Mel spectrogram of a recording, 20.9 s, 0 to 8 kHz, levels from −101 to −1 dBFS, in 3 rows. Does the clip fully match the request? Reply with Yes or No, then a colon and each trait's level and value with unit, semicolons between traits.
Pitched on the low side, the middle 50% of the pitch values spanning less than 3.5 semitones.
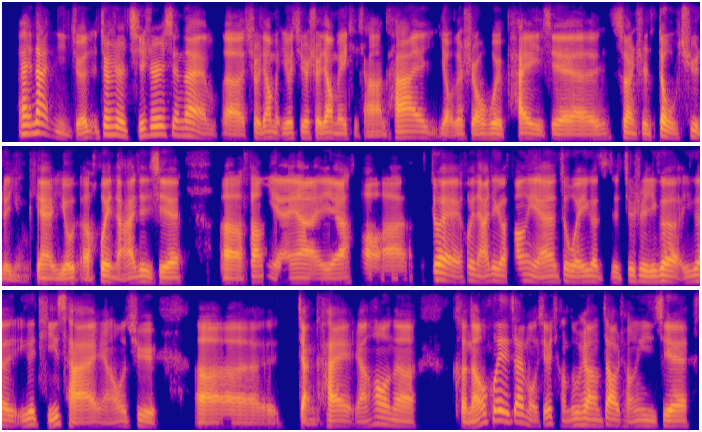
No: low, 105 Hz; average, 4.4 semitones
